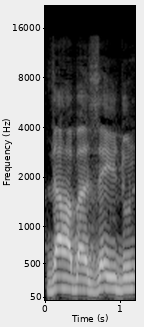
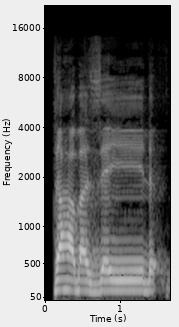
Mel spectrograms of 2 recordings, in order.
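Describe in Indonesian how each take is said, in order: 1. Nama itu diakhiri dengan bunyi n tambahan. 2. Nama itu diakhiri tanpa bunyi n tambahan. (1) "Dilanjutkan kan?" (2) "Tapi kalau antum berhenti itu kan enggak tanwin"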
